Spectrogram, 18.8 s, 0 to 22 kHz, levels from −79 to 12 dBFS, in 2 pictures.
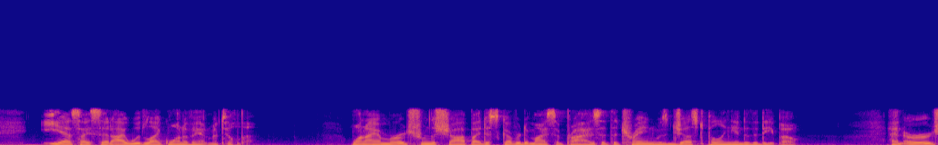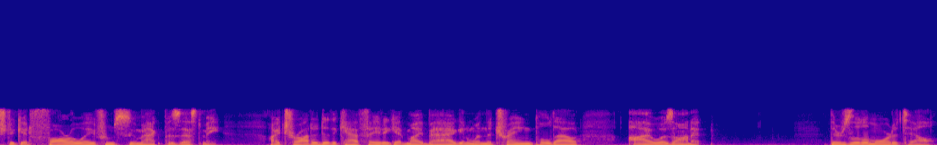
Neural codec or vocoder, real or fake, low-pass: none; real; 5.4 kHz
